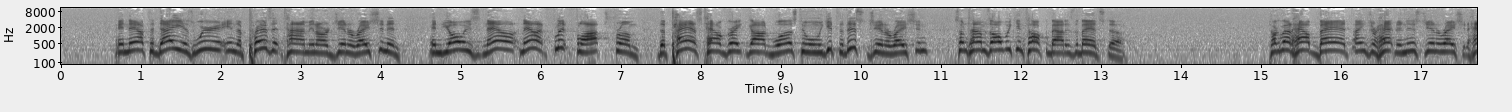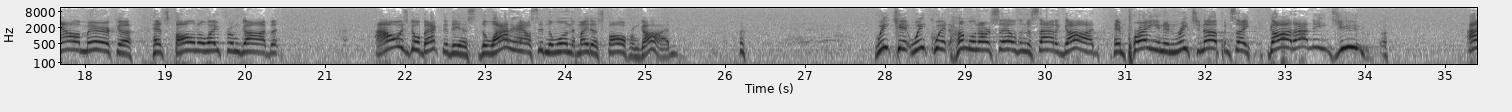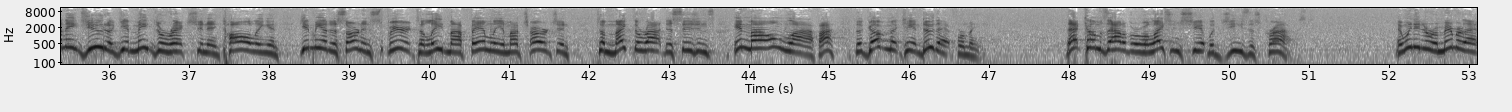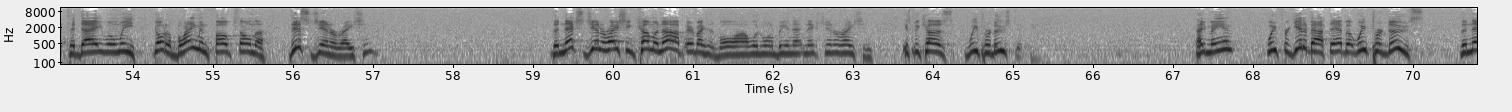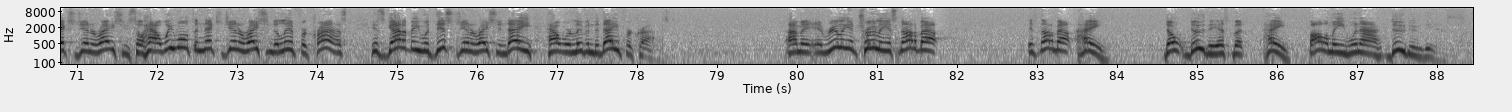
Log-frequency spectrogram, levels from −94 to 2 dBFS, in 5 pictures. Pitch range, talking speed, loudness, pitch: 230-295 Hz, 170 wpm, -14 LUFS, 260 Hz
